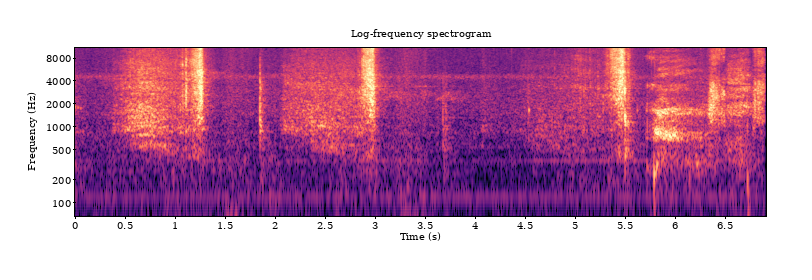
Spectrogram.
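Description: Spatula wiping body filler hard into pinholes on a rough truck body: faint scraping rubs across the panel, with several sharper swipes standing out over a low steady hum, no talking.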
